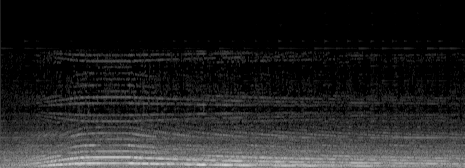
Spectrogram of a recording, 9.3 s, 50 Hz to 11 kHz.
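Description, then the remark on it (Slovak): A loud air raid siren in Ukraine on 24 February, during the Russian attack with rockets and bombardment, winds up to a sustained wail, then slowly drops in pitch as it fades downward, steady and continuous with no voices present. “24. februára sa Ukrajinci zobudili na zvuk sirén, rakiet a bombardovanie.”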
